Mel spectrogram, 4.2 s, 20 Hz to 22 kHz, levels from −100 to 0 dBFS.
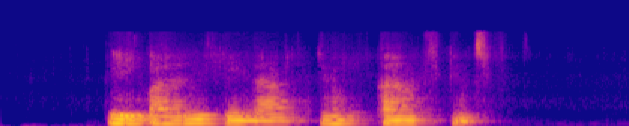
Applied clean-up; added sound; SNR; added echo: neural mask model DeepFilterNet 3.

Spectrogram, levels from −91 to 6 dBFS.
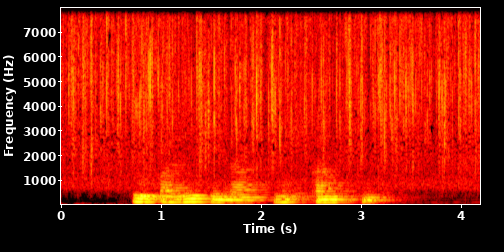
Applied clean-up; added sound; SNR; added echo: none; Rain; 8 dB; reverberation time 0.8 s.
